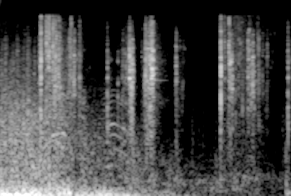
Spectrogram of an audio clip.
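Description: Scattered shots and booms ring out in a video game firefight, heavy at first, then sharper isolated cracks that fade toward the end.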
